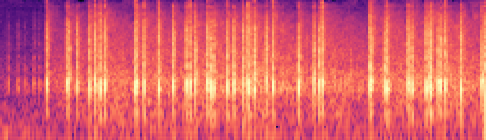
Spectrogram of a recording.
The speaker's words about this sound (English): Well, fireworks festivities all over the country. Happy birthday, America.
